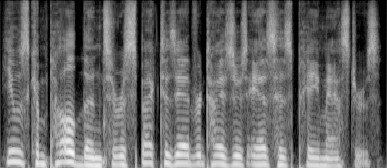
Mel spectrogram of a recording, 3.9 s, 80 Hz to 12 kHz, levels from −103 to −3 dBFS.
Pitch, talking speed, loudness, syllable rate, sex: 160 Hz, 170 wpm, -18 LUFS, 5.1 syllables/s, male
